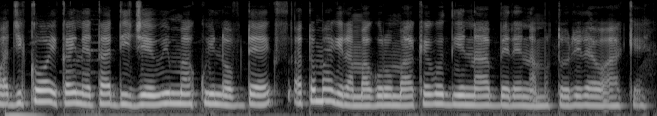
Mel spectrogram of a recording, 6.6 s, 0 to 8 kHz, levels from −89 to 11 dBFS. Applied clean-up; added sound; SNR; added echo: none; none; none; none.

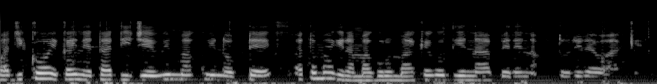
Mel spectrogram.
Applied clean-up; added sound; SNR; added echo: classical method spectral subtraction.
